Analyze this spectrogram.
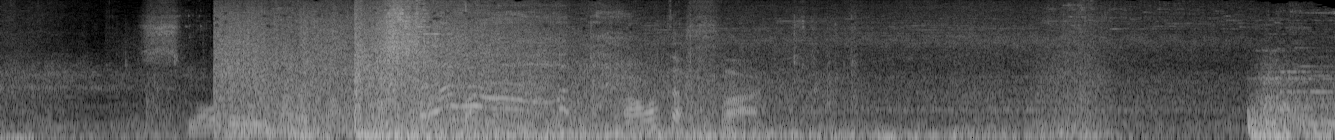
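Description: A loud explosion bursts and roars.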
